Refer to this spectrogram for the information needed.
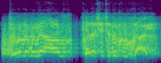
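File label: Turkish bailout, mood low, speech; War Thunder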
